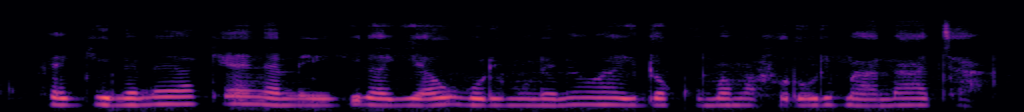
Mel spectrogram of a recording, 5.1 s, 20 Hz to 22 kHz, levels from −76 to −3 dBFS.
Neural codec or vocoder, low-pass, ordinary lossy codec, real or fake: codec, 44.1 kHz, 7.8 kbps, DAC; none; none; fake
